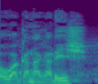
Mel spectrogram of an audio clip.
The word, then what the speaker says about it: Guacanagarix: Wacanagarix, pronunciado Wakanagarish, de acuerdo con la ortografía de la época, fue el que recibió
